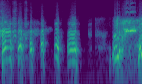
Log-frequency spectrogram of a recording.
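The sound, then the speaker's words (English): A run of short, voiced, laugh-like bursts, then a brief pause and a loud, harsh cough that trails into a strained, breathy sound. “Sounds like you might need to go back to the doctor with that cough.”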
